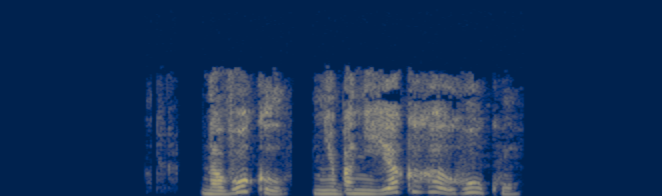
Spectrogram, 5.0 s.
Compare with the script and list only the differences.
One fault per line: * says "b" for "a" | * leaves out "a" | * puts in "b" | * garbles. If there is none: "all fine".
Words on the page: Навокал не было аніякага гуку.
* leaves out "было"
